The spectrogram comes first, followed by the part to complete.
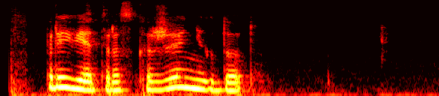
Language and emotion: Russian, neutral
